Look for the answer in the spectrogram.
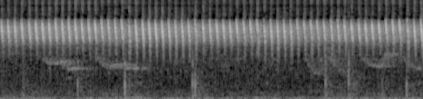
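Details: A bar-winged prinia in 'bren' style delivers an unbroken, machine-like series of clipped high ticks, roughly four each second, steady and loud throughout, with faint soft whistles beneath.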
